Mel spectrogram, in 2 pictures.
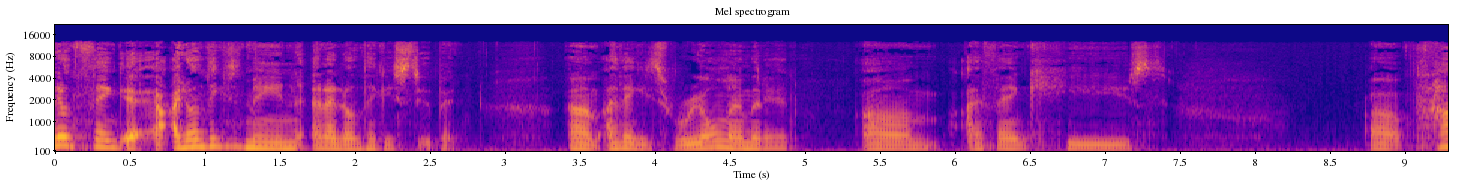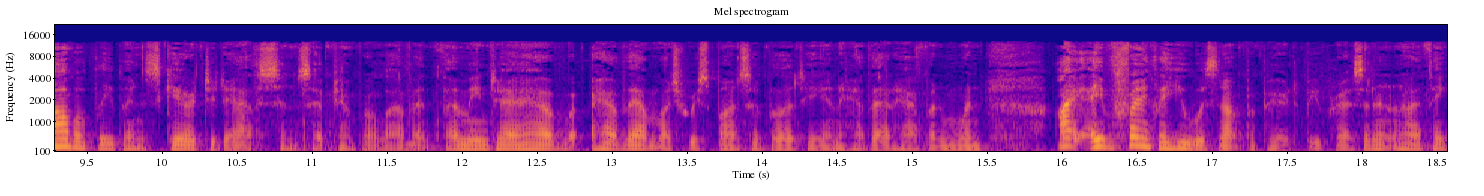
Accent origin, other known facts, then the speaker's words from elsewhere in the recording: Texas, United States; Now, you have to understand that I was born and raised in East Texas amongst foot washing Baptists. They are my friends, my neighbors, and my kinfolk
